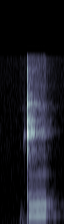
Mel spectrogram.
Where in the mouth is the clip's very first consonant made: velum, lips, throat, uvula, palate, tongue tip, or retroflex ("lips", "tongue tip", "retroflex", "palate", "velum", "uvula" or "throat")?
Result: retroflex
